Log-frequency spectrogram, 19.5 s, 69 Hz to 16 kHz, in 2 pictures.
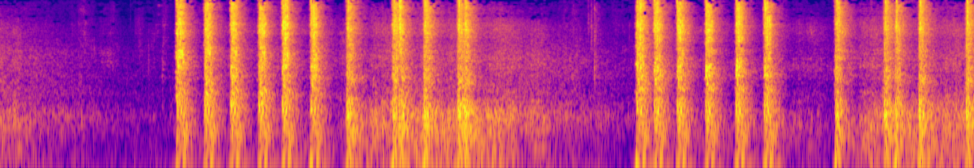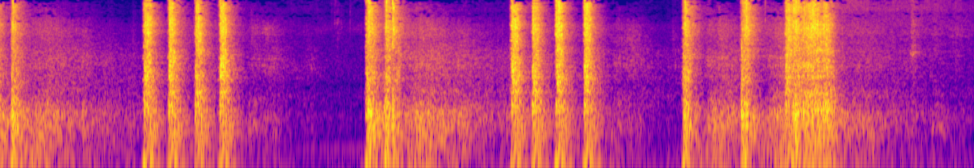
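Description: A 245-shot consumer firework cake firing: quick volleys of sharp shots, several a second, in clusters of about four to ten with short lulls between, each volley leaving an echoing rumble.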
